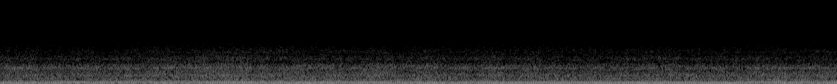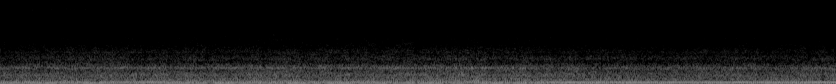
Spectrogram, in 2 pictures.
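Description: Cessna 172's piston engine and propeller droning steadily in the cabin at reduced power on final approach.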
